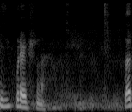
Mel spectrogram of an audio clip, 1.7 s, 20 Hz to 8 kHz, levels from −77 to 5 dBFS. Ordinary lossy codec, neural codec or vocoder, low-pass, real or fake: MP3, 48 kbps; codec, 16 kHz, 1 kbps, FreqCodec, larger model; 7.2 kHz; fake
